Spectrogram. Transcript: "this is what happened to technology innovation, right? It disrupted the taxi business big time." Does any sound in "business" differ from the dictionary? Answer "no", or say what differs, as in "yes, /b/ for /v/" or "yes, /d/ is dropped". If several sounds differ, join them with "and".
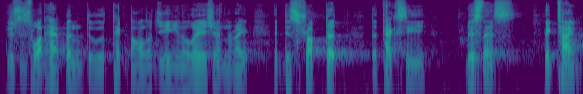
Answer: yes, /s/ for /z/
